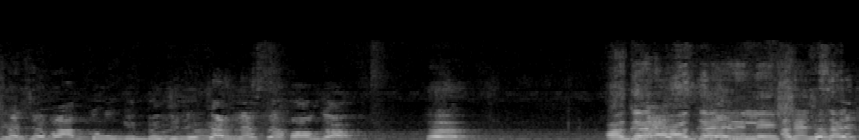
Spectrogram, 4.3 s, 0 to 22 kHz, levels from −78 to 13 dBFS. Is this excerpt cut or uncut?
uncut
